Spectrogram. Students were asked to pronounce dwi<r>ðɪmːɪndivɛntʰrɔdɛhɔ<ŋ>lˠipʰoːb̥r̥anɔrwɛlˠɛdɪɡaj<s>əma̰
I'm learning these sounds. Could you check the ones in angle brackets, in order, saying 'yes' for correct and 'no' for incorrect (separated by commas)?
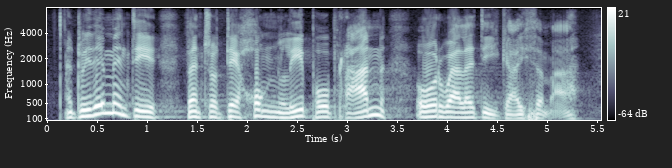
no, yes, no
